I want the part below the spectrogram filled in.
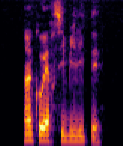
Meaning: incoercibility
- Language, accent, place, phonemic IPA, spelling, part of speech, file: French, France, Lyon, /ɛ̃.kɔ.ɛʁ.si.bi.li.te/, incoercibilité, noun, LL-Q150 (fra)-incoercibilité.wav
